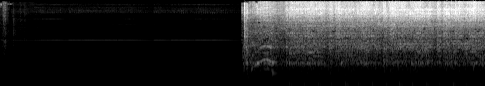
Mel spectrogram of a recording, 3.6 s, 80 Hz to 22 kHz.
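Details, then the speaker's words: Audi A3 after fuel line rework, codes cleared, start attempt: starter spins fast and even, about 3.5 beats a second, with no compression load; no start, plugs 1, 3, 4 fuel-soaked, 2 dry; earlier noise suspected from cam phaser or timing chain. "рутит как будто там компрессии нет ладно интересно будем разбираться дальше"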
